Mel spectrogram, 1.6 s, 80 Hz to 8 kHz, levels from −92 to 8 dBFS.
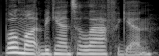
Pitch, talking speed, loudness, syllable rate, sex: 200 Hz, 190 wpm, -15 LUFS, 5.4 syllables/s, female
